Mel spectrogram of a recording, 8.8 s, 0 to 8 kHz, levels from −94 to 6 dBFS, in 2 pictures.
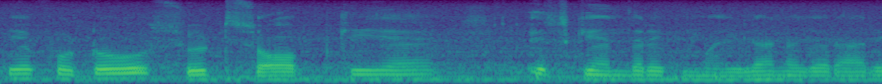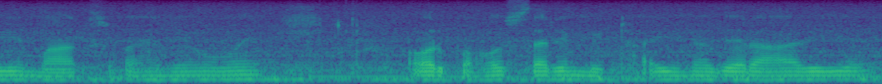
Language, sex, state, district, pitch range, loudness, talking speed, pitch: Hindi, male, Maharashtra, Aurangabad, 110-115 Hz, -30 LUFS, 170 wpm, 110 Hz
